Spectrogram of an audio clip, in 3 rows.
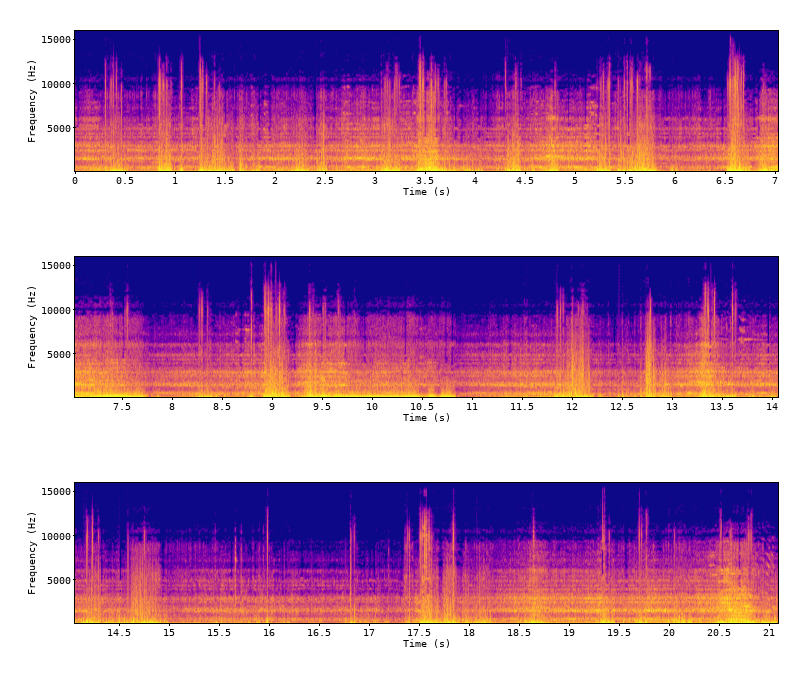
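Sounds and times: clearing saw engine revving: 0.0 - 21.0.

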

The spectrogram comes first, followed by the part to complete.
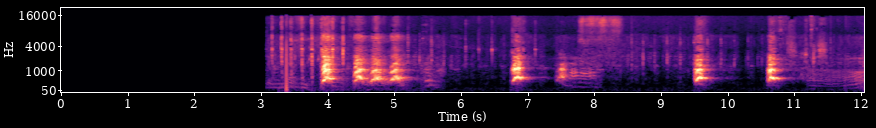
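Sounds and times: dog barking: 3.9 - 5.7, 6.8 - 7.9, 9.5 - 10.0, 10.6 - 11.0.

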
